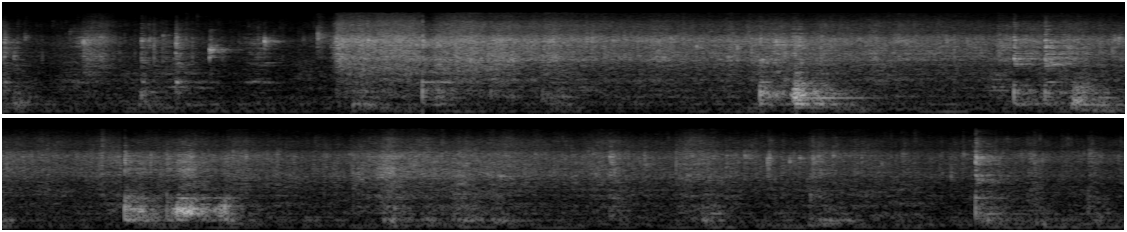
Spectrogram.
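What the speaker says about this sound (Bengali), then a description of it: "দেখুন বন্ধুরা আমি বড়াগুলো উল্টে দিচ্ছি," Vegetable fritters fry in hot oil in a pan, a loud continuous sizzle broken by scraping and soft clinks as they are flipped, close up with no talking.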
